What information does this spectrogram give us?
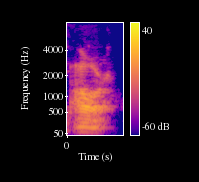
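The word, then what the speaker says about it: hour: দেখেন, আমি কিন্তু এটা লিখছি আওয়ার, আওয়ার। এটার উচ্চারণ কিন্তু এখানে এটা ভাওয়েল সাউন্ড, সাউন্ড হওয়ার কারণে এটা এন বসছে।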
